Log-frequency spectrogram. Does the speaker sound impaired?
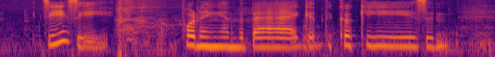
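Yes: stroke with aphasia; attends stroke comeback center in Vienna, Virginia.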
